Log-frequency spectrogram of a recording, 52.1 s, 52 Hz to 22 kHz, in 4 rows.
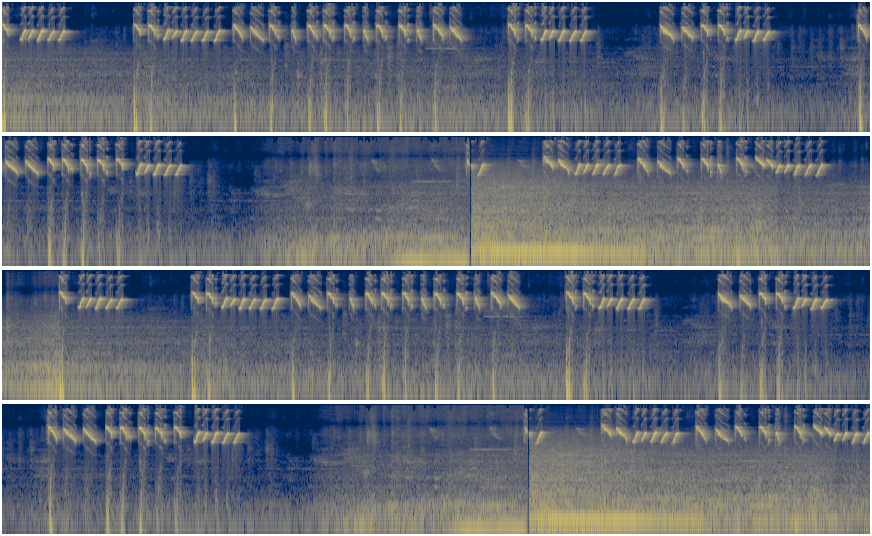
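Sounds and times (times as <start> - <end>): bird singing whistled notes: 0.0 - 1.1, 2.0 - 7.0, 7.6 - 8.9, 9.9 - 11.6, 12.9 - 15.8, 19.3 - 25.5, 26.9 - 28.0, 28.9 - 33.9, 34.5 - 35.8, 36.8 - 38.6, 39.8 - 42.7, 46.2 - 52.0.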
